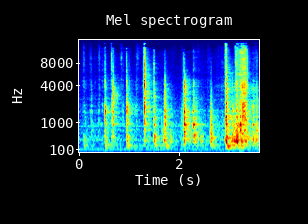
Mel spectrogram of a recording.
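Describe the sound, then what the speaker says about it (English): Metallic clicks and ratcheting taps ring out close up as a lock nut is threaded back onto a bolt on a Murray Noma snowblower, in irregular sharp strokes with a denser burst near the end. "I'll reinstall the lock nut."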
